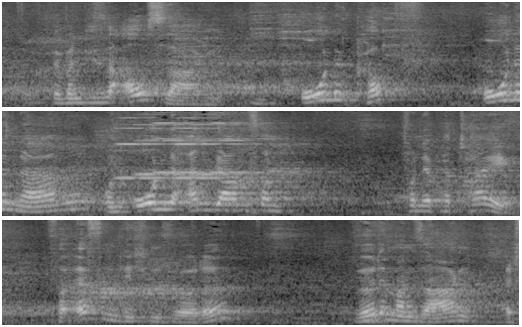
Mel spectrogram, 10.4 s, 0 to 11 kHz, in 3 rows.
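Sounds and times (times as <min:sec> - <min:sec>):
speech: 0:00.4 - 0:05.4, 0:06.2 - 0:08.6, 0:09.2 - 0:10.3
telephone ringing with a high electronic trill: 0:04.2 - 0:05.5.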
